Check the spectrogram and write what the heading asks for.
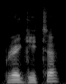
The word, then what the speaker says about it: Brigitte: I can't remember how her name is pronounced. Something like Brigitte.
